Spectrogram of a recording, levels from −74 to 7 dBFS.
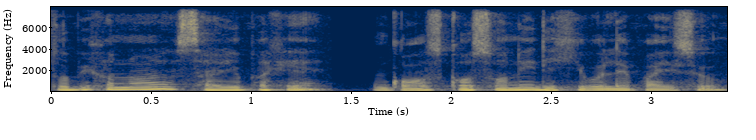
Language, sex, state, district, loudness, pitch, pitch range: Assamese, male, Assam, Sonitpur, -14 LUFS, 140 Hz, 120-160 Hz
